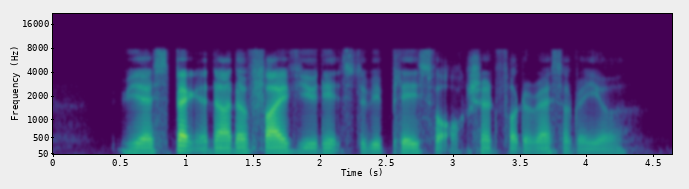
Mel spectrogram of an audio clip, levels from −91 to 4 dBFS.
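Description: No technical faults detected.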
